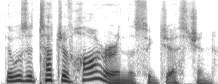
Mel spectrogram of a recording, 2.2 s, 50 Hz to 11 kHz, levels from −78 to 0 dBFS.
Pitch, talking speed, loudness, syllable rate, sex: 145 Hz, 245 wpm, -21 LUFS, 6.3 syllables/s, male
